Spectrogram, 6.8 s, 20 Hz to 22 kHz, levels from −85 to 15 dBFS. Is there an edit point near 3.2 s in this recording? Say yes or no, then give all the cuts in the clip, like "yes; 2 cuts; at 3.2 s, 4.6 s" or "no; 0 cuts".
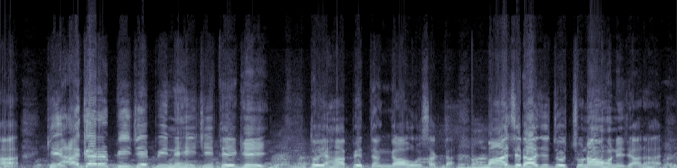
no; 1 cut; at 4.6 s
